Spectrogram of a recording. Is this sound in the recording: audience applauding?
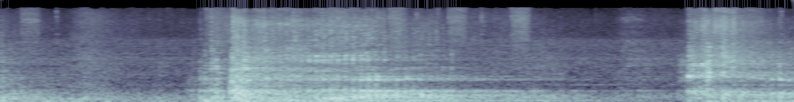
no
